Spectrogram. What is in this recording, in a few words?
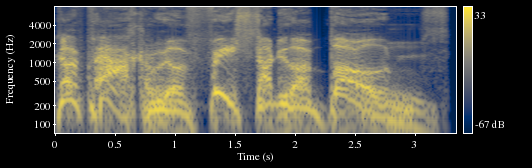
Male Quilboar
